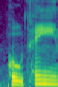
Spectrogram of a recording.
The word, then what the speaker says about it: poutine: Or poutin. Putin. Ah, I haven't heard it pronounced that way. Okay. We're used to the poutine over here.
